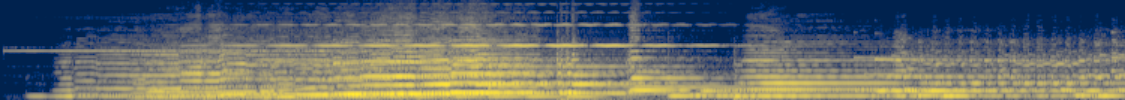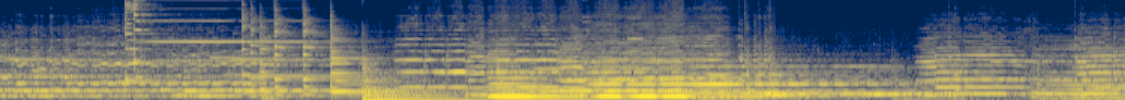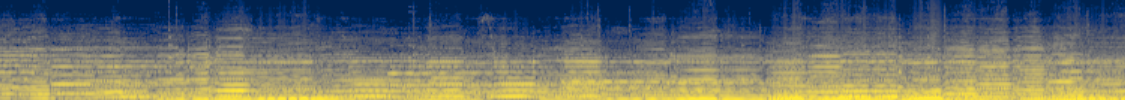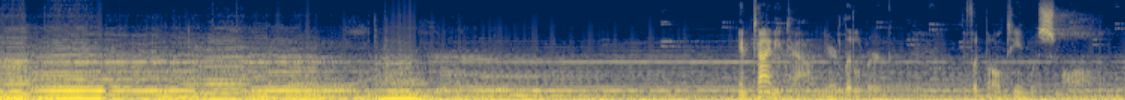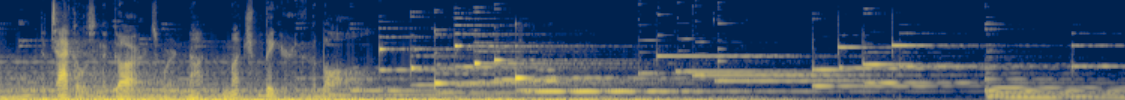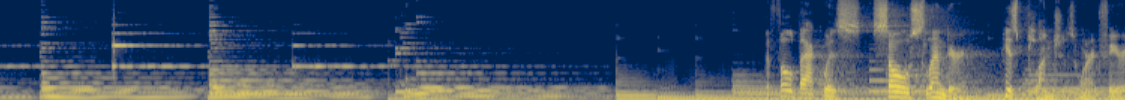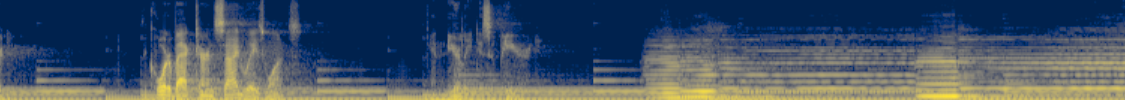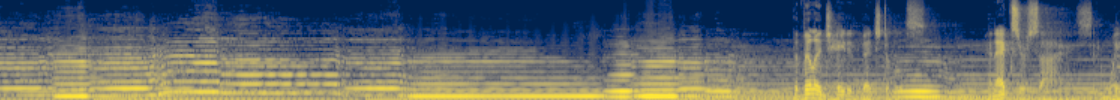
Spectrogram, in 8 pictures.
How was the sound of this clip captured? Please note: These samples are not of CD quality.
